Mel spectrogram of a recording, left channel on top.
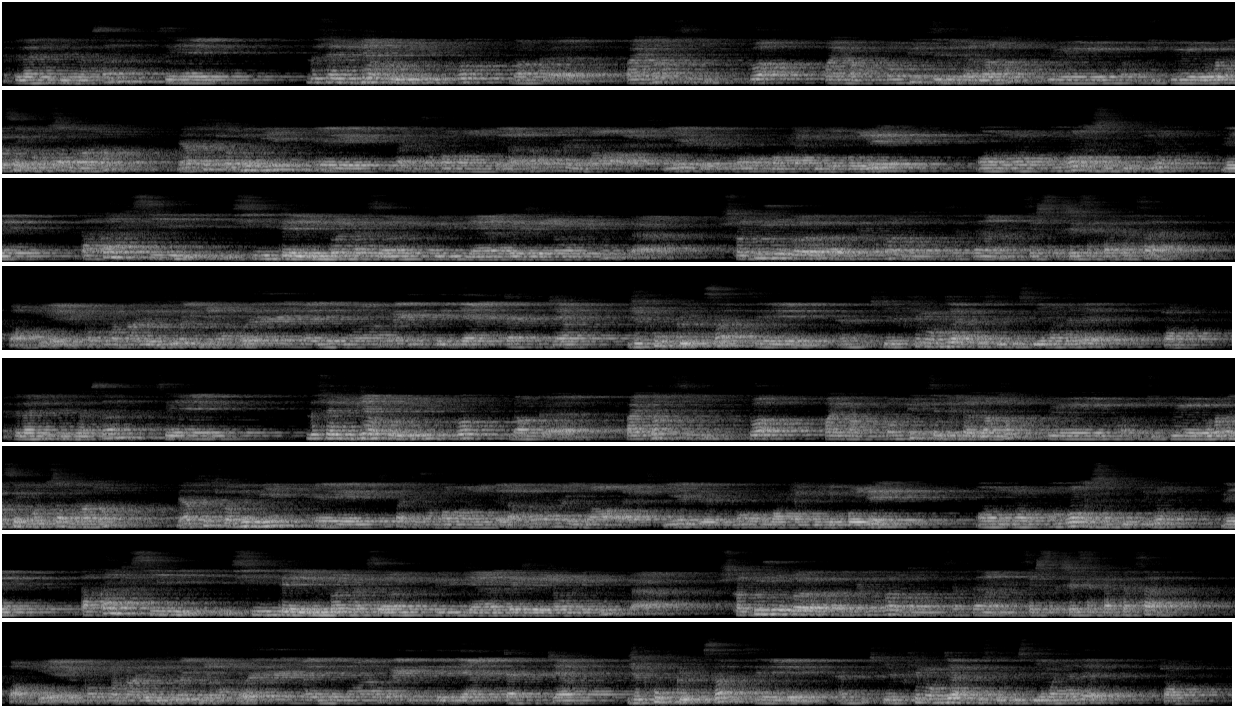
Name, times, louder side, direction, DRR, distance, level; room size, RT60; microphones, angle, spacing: voice 1, 0.1-1.3 1.6-2.1 3.0-4.8 5.1-5.8 6.2-7.1 7.5-7.8 8.2-10.2 10.4-13.4 14.1-21.3 22.1-24.1 24.5-24.8 25.4-31.3 31.8-36.3 37.1-42.7 43.2-48.0 48.6-48.8, right 1 dB, 85° right, -6 dB, 1.0 m, -28 dB
9.3 x 4.7 x 4.8 m, 2.6 s
head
